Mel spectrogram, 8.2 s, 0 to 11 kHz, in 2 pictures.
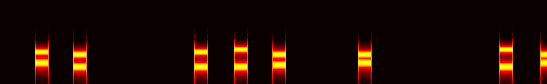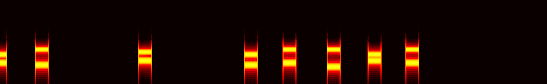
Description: DTMF, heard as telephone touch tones, dialled by hand, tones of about 100 ms. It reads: 81 234 7 376 0 493*9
